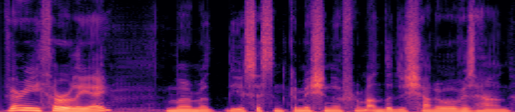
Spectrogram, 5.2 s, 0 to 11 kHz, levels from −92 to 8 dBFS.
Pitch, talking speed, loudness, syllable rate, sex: 150 Hz, 150 wpm, -18 LUFS, 6.0 syllables/s, male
